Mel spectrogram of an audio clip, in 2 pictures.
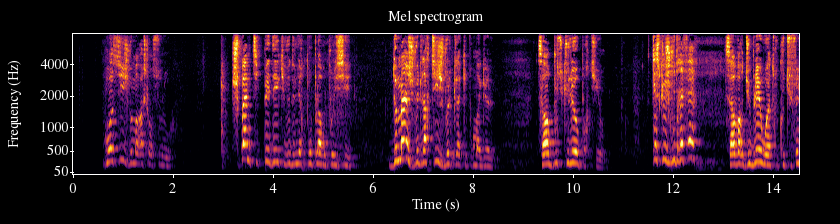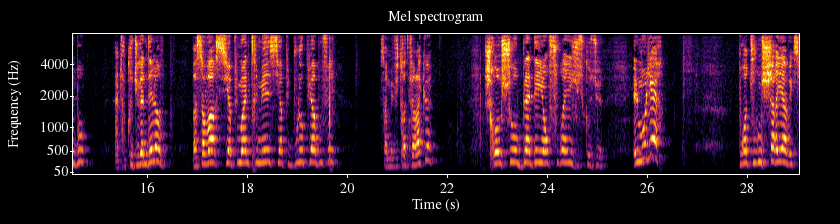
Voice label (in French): monologue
